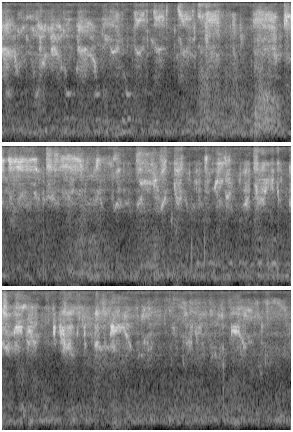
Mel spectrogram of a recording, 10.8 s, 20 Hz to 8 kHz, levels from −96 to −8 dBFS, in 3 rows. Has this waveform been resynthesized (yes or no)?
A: yes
